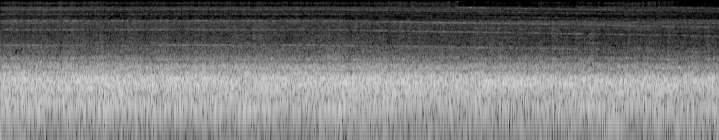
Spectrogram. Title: Front load washing machine noise problem #washingmachine #viral #multiairsolutions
